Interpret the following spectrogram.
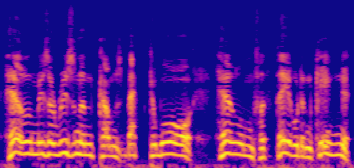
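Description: A man's voice: high-pitched, fairly even intonation, measured pace, creaky, husky, no room sound, voice pushed up, exaggerated voice. A man voicing a band of male riders raising a rousing battle cry. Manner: shouting, rousing.

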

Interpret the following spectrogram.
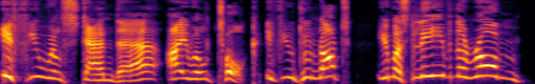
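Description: A man voicing a gravely ill detective who croaks feebly yet commands sharply. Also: extremely high pitch, animated, slow pace, sharp tone, dry recording, studio quality, pitched above the performer's own voice, heavily acted. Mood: imperious. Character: gravely ill male detective, imperious and feverish.

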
